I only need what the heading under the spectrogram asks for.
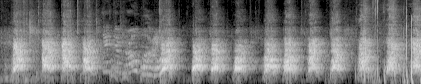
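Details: Springer spaniel indoors confronting a robot toy it believes is real: steady run of sharp, loud barks roughly every half second, a short whining, grumbling stretch early on, and clicking noises near the end.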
